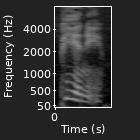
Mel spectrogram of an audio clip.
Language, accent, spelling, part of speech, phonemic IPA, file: English, US, peony, noun, /ˈpiːəni/, En-us-peony.ogg
- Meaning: 1. A flowering plant of the genus Paeonia with large fragrant flowers 2. A dark red colour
